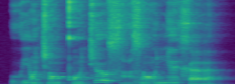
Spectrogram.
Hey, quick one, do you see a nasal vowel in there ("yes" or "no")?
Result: yes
